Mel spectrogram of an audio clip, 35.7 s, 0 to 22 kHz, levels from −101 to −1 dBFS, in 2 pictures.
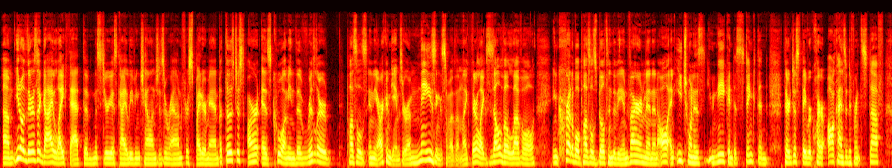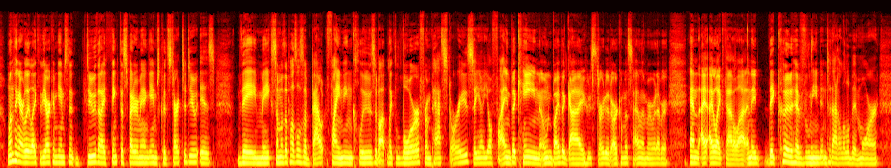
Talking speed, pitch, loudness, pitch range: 235 wpm, 130 Hz, -18 LUFS, 120-140 Hz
